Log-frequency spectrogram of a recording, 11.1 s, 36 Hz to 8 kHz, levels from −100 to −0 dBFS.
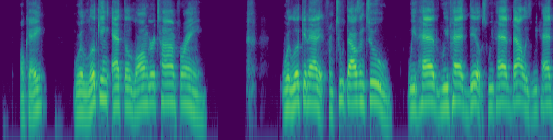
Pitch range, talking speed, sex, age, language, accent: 120-150 Hz, 130 wpm, male, 30-49, English, American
